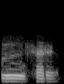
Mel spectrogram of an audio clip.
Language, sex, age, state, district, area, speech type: Telugu, male, 60+, Andhra Pradesh, Eluru, rural, conversation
